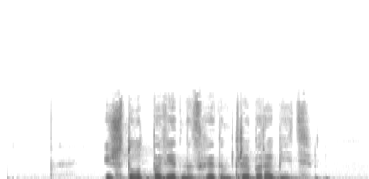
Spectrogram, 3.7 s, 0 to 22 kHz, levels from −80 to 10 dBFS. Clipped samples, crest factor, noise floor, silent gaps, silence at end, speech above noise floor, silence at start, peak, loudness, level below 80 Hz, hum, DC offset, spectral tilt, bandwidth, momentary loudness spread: under 0.1%; 18 dB; -66 dBFS; none; 0.4 s; 37 dB; 1.05 s; -12 dBFS; -30 LUFS; -76 dBFS; none; under 0.1%; -5 dB/octave; 11 kHz; 11 LU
